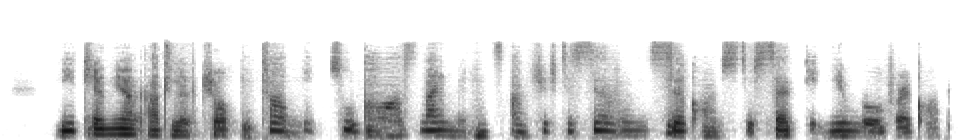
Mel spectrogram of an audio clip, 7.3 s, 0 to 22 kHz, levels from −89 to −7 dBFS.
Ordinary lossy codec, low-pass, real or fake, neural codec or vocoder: AAC, 48 kbps; 7.2 kHz; fake; codec, 44.1 kHz, 0.9 kbps, DAC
